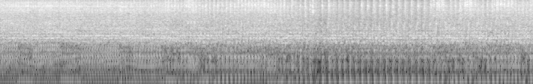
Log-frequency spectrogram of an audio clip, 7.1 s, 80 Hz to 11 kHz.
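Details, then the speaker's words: 1985 Honda ATC250SX with Astro 4-wheel conversion, cold first start; spark and compression good. Rough, clattery rumble with uneven rapping from the head area at idle; owner suspects the oil filter was fitted backwards, starving the head. Unconfirmed. "the oil filter might have been put in backwards might the oil filter might not be in correctly and if you do that it makes it sound like the head"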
